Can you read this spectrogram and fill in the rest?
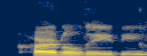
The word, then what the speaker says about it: Cardellini: I say Cardellini. – Cardellini.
